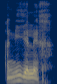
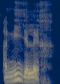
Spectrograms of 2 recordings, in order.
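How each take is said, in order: Both takes have the same delivery.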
